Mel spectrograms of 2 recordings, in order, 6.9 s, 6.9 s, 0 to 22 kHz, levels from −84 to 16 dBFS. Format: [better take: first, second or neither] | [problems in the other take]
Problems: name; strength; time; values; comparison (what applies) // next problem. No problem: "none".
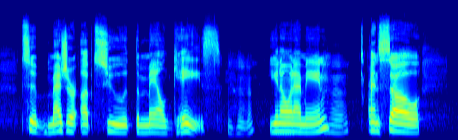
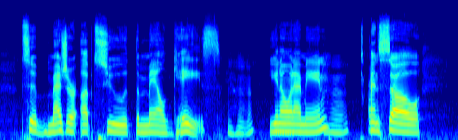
second | thin; somewhat; fading below 300 Hz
